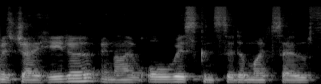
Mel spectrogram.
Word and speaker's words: Jay Hira: so like i started saying my name is jayhido and i've always considered myself a lifelong learner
